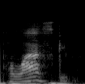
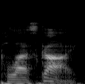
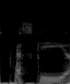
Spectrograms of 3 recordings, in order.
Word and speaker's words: Pulaski: P-U-L-A-S-K-I. S-K-I is ski. Whether it's the English language or the Polish language, it's ski. But no, up here it's sky. Unless you're going down the slopes, because you're not skying down the slopes, you're skiing. they don't understand that difference. It's Pulaski up here. It's Pulaski, New York.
